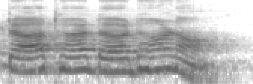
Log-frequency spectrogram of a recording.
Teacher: इनका उच्चारण स्थान मूर्धा होता है। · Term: ट वर्ग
